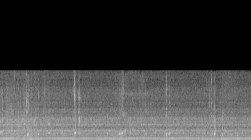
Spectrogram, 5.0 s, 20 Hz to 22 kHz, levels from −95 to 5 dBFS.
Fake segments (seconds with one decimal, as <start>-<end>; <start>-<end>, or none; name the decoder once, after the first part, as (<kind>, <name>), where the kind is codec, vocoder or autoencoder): 2.3-3.0 (codec, HILCodec)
